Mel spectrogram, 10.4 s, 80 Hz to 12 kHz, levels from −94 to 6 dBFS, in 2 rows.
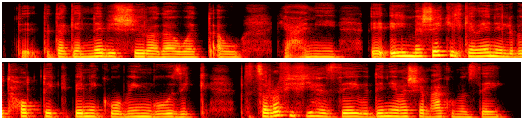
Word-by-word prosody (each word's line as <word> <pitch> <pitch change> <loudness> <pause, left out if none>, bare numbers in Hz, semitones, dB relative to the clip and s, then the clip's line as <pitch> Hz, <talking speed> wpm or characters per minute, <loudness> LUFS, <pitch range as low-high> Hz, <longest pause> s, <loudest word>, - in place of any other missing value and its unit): ت - - -8
تتجنبي 170 +3 -1
الشرا 180 -2 +2
دوّة 160 -1 -1 0.2
أو 155 -1 -5 0.5
يعني 165 0 -7 0.3
آآ - - +1
المشاكل 210 +4 +5
كمان 200 +1 +2
اللي 180 -2 +1
بتحُطِك 185 +1 -2
بينك 185 -1 +2
وبين 175 +1 -1
جوزِك 160 -1 -4 0.3
بتتصرفي 230 +4 +1
فيها 205 -3 -3
إزاي 185 +1 +2
والدنيا 185 +2 0
ماشية 185 +1 -1
معاكم 175 -1 -6
إزاي؟ 155 0 -6
180 Hz, 120 wpm, -25 LUFS, 165-195 Hz, 0.5 s, المشاكل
